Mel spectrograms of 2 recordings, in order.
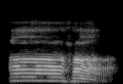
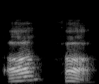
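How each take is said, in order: First: Both vowels are long and drawn out. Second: Both vowels are short and clipped. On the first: "if there's a long A before it" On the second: "with the short A"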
